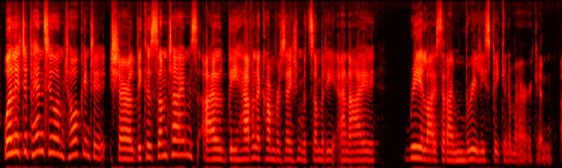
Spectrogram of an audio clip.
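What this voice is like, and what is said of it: Irish accent. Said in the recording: “It's just the accent ... She really gets away with that accent ... out of Ireland for a long time ... But you haven't lost that accent.”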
